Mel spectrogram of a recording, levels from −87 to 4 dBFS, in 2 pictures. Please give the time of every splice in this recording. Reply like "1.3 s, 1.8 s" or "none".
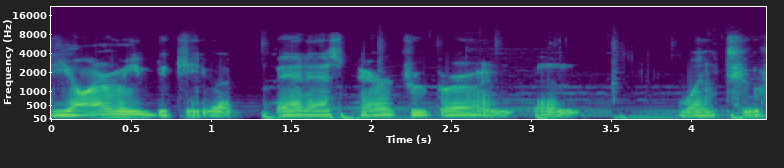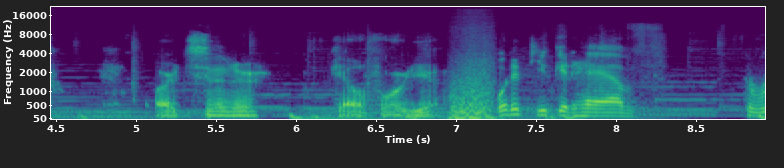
7.0 s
